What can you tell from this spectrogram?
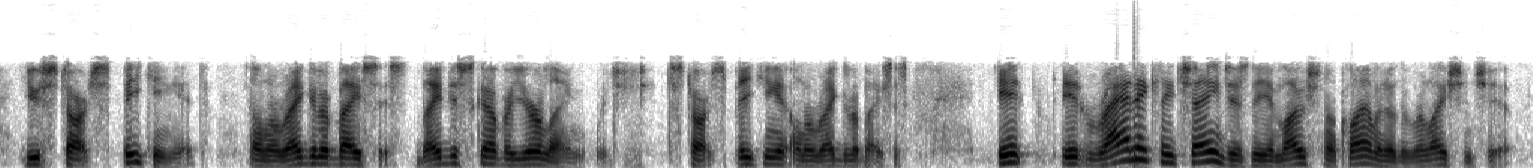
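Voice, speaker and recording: Speaking at a fairly quick pace with lively intonation, a man uses a fairly high pitch and a Southern US accent. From US South. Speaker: author and marriage counselor. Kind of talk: interview.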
